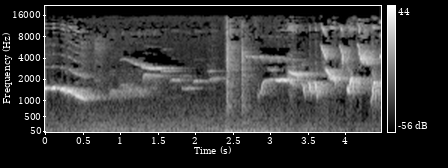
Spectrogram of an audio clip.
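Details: A white-rumped shama sings to stir a rival into responding: gliding falling whistles, a soft lull and a brief rattle, then an energetic flurry of quick high notes rising and falling.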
